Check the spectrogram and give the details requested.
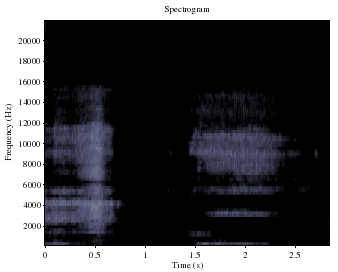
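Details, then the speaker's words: A sleeping golden retriever, lying with the family, makes two soft, low, rattling breaths with a quiet gap between them; snoring. "पूवा दादा जैसा खराटा है इसका।"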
